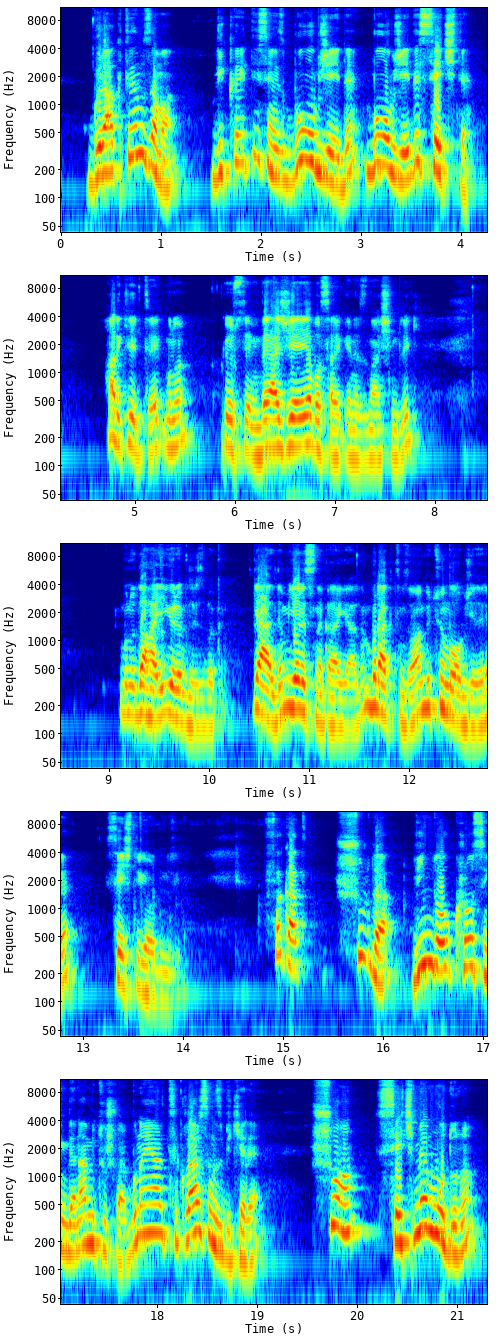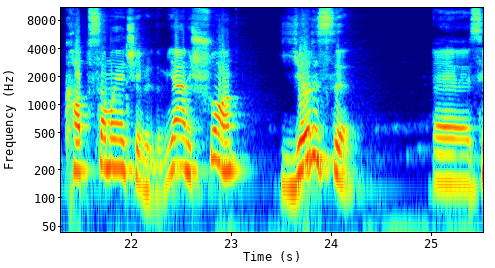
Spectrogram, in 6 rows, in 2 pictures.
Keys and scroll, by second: 5.4 ctrl+z, 6.3 j, 9.4 ctrl+z, 13.0 j.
